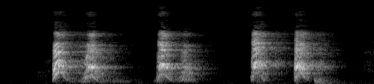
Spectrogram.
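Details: Siberian Husky puppy Echo barks at fellow husky puppy Juno, who stole his toy: loud, sharp barks in quick pairs, five barks over about three seconds, with short gaps between the pairs.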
